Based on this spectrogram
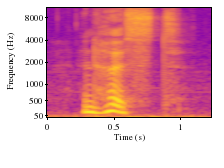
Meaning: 1. autumn (season) 2. the time towards the end of a life; the time of old age
- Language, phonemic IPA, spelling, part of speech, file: Swedish, /hœst/, höst, noun, Sv-höst.ogg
